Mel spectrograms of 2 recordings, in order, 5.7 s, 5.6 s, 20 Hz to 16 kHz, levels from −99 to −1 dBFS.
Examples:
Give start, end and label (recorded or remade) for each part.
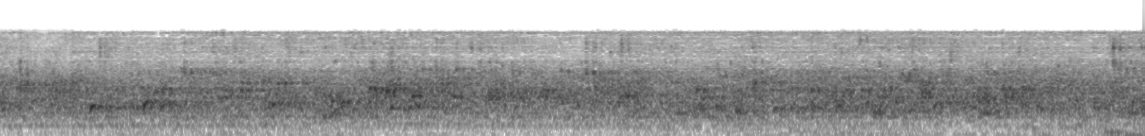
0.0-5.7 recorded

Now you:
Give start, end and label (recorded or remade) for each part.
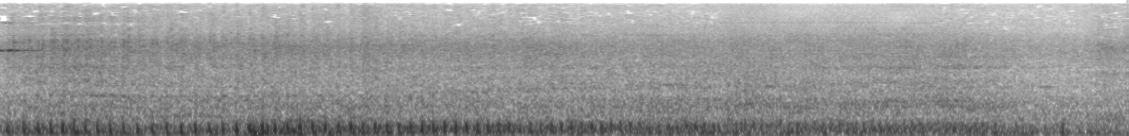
0.0-3.6 recorded; 3.6-4.7 remade; 4.7-5.6 recorded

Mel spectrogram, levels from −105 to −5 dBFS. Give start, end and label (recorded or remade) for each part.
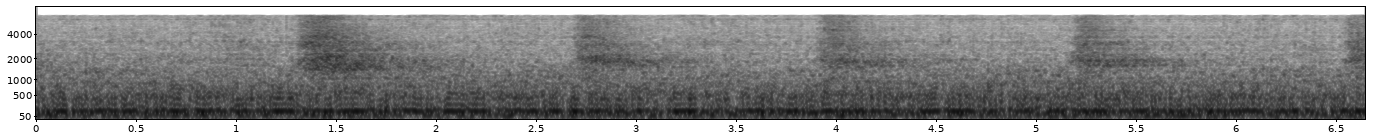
0.0-6.6 remade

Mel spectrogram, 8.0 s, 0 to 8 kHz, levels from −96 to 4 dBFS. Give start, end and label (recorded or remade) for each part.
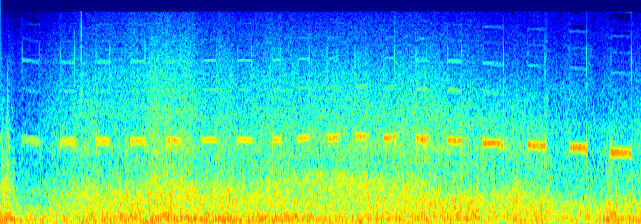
0.0-2.5 remade; 2.5-4.1 recorded; 4.1-8.0 remade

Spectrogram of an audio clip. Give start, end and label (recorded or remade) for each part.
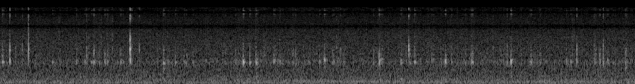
0.0-6.4 recorded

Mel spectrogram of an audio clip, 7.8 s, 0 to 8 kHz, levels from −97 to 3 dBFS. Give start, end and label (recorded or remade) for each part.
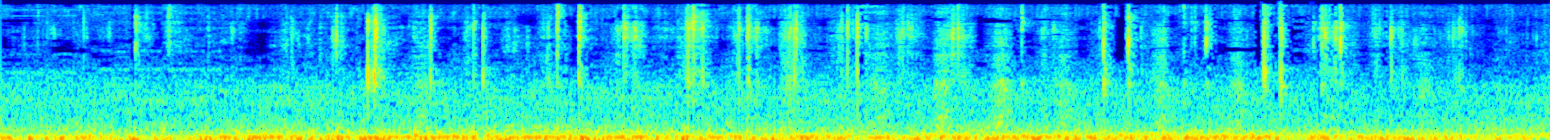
0.0-0.6 recorded; 0.6-3.9 remade; 3.9-7.8 recorded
